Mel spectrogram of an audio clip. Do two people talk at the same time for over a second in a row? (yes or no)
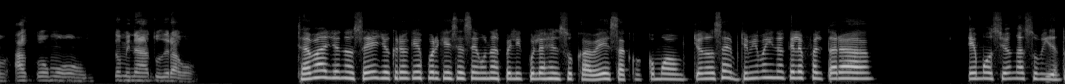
no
